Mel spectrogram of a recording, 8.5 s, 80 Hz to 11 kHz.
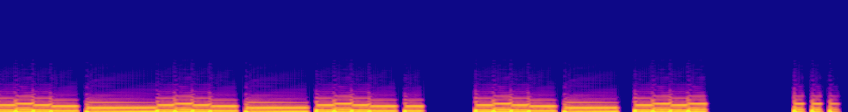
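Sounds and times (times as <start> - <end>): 
bassline in D minor: 0.0 - 7.2, 8.0 - 8.4.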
